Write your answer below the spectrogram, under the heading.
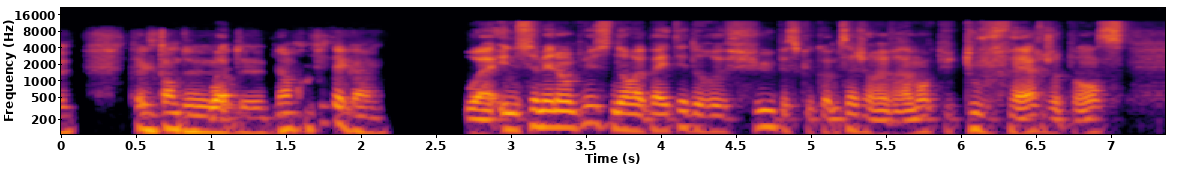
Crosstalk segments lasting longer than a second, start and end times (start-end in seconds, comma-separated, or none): none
